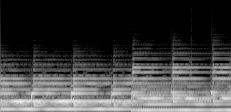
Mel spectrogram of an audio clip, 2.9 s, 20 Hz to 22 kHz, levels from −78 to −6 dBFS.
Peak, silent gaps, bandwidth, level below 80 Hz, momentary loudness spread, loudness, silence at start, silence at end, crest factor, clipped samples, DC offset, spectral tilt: -6 dBFS; none; 4.6 kHz; -50 dBFS; 3 LU; -18 LUFS; 0 s; 0 s; 12 dB; under 0.1%; under 0.1%; -10.5 dB/octave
